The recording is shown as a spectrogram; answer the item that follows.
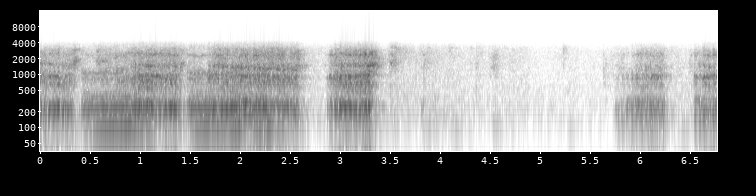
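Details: Wire Fox Terriers fighting over a sock, with loud rough growls in long bursts during the first three seconds, a quieter stretch of low grumbling, then growling building again near the end.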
